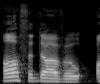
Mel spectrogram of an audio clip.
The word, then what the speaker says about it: Darvill: The guy who plays Rory, whose name's Arthur Deville. Is that how you pronounce his name? – Davil. – Darville? – It, it will do. Arthur Darvill. I thought he was superb.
